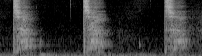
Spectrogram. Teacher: The T also on the bump, tongue on the bump. Explode it like the D, duh, duh, duh. But no voicing here.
